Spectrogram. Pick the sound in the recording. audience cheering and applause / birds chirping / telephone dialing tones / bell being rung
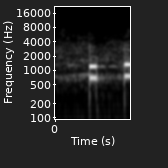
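telephone dialing tones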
